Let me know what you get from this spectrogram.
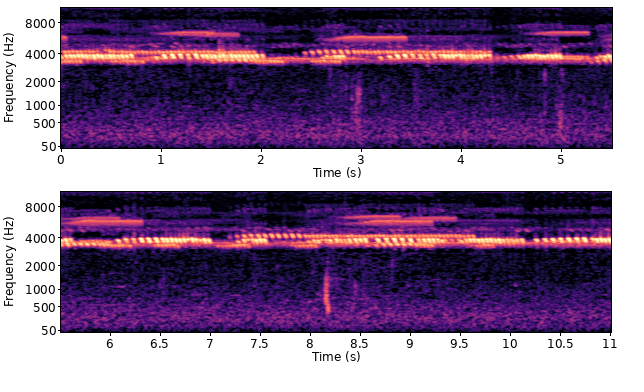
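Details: Crickets calling on an evening on Aroha Island, New Zealand: a dense, continuous high chirping band with pulsed trills, joined by higher intermittent buzzy phrases, a few brief faint clicks beneath.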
